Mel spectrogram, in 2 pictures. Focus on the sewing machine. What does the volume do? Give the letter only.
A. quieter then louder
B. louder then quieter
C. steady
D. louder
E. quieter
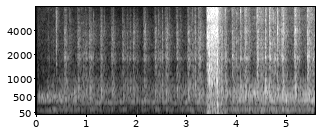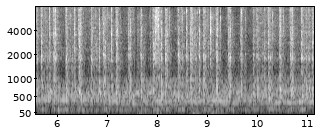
D.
